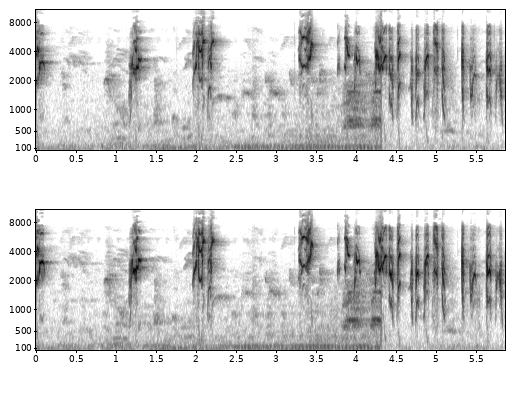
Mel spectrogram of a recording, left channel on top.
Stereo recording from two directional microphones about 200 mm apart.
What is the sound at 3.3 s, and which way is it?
Bird, 15° right (ahead or behind).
